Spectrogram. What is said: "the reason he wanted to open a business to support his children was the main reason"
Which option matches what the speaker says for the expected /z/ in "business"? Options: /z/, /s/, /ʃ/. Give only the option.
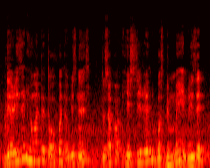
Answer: /s/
